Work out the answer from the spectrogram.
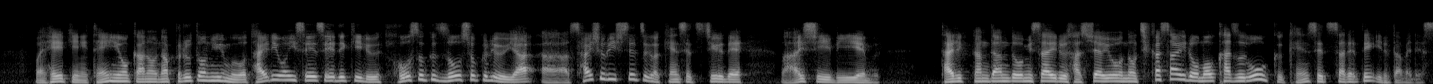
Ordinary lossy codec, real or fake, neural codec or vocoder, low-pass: none; fake; codec, 16 kHz, 0.8 kbps, ZipCodec; 7.2 kHz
